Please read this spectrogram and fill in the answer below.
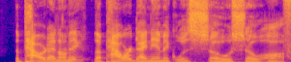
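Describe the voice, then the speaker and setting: There is music in the background. A man of medium pitch speaks in an animated tone. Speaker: live stream film reviewer. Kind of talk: live stream review commentary. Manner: casual, animated.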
